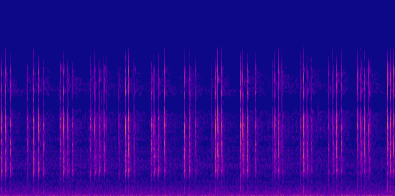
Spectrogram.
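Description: Long painted nails rapidly tap the black plastic frame and tinted lenses of a pair of sunglasses, making quick, bright, dry clicks that stop almost instantly. The clicks ride over a steady, loud low hum that fills the background throughout.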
